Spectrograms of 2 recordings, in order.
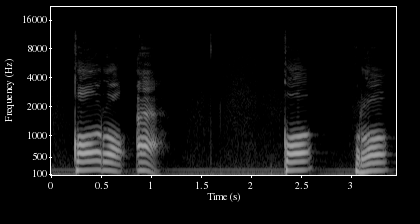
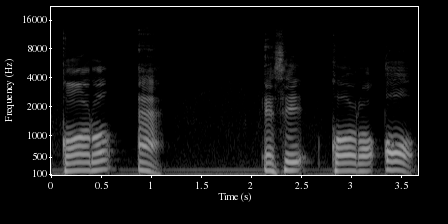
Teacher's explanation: تو دیکھیے قاف ہیوی ہے، اس کے بعد را بھی ہیوی ہے، اور آخر میں حمزہ جو ہے الف ہے وہ باریک ہے۔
